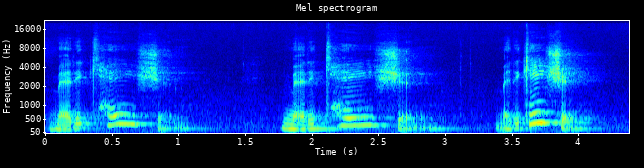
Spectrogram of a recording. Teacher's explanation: And here, the word is quite long, but whenever you see a word that has the T-I-O-N ending, you don't necessarily have to, think about where the stress goes, because almost in every case, the stress of the word goes right before the word T-I-O-N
